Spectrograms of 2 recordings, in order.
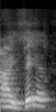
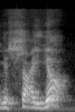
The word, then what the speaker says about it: Yeshaya: Like Isaiah, Yeshaya. Not Isaiah, but Yeshaya.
